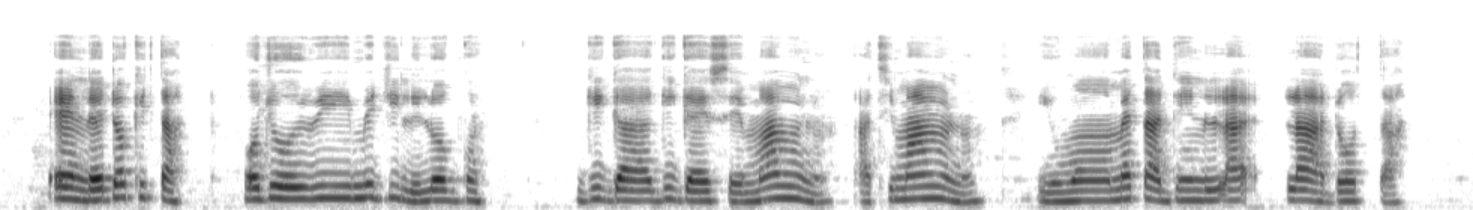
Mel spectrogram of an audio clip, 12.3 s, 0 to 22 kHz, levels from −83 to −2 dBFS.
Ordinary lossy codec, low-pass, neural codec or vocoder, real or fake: none; 10.8 kHz; none; real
